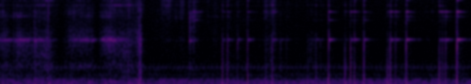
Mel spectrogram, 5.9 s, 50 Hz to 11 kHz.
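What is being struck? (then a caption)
Ceramic coffee mug. Fingernails tap a hollow, empty black matte ceramic coffee mug with a white rim and a gold "Love is Magical" print. After a soft, hissy opening, a run of quick, light clinks follows, each with a brief bright ring around 2.2 kHz that fades almost at once.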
